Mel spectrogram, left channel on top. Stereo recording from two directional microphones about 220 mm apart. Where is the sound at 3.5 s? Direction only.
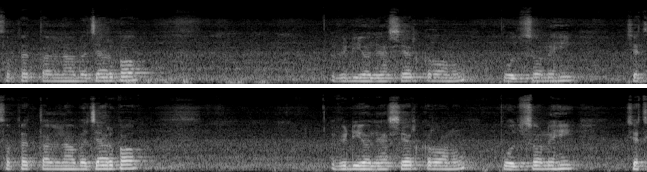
20° right (ahead or behind).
